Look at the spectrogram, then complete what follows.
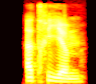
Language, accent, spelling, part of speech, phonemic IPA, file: French, France, atrium, noun, /a.tʁi.jɔm/, LL-Q150 (fra)-atrium.wav
- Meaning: atrium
